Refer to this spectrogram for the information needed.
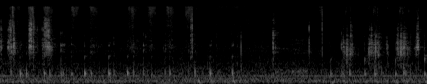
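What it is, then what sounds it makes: Plastic TV remote tapped with nails. Long acrylic nails tap and click rapidly on the rubber buttons and hollow hard plastic casing of a handheld hospital bed TV remote (pillow speaker) lying on a bed sheet. The result is a quick, bright patter of short, dry clicks and light scratches over a faint steady hum.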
